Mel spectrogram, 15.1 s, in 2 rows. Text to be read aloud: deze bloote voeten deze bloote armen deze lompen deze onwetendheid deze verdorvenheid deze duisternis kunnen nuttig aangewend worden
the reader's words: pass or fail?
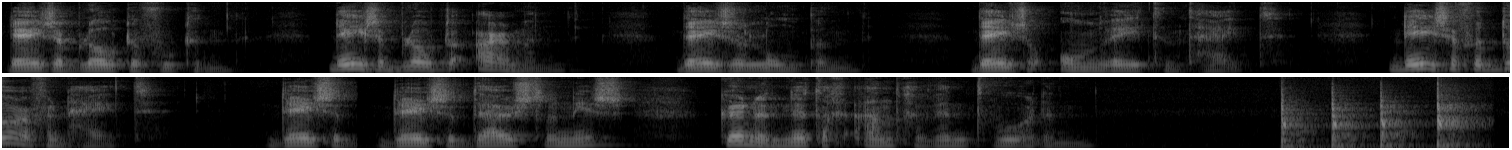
fail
